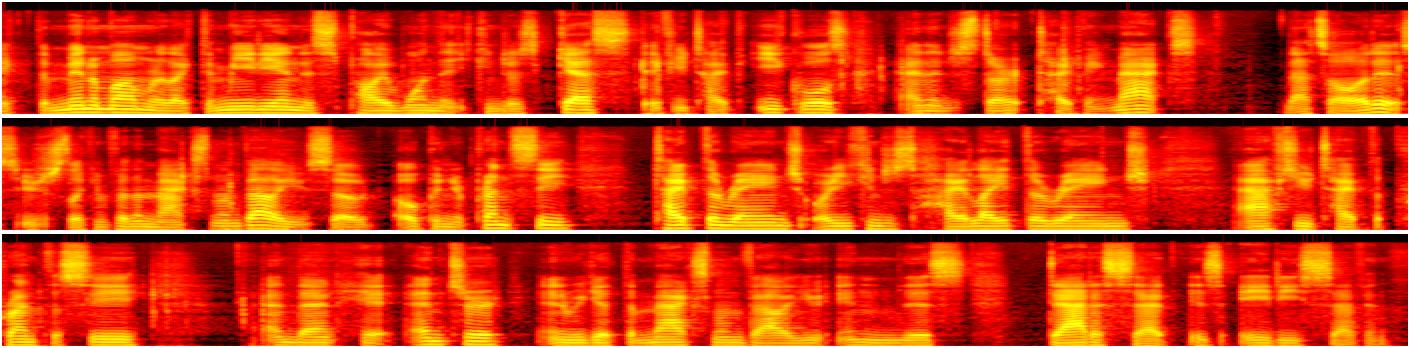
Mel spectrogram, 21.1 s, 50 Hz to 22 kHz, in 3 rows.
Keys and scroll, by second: 3.2-5.3 typing, 7.9 shift+9, 14.8 shift+0, 15.3 Return.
